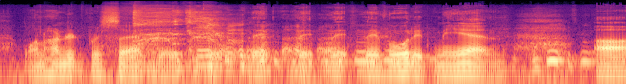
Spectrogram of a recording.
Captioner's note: laughing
